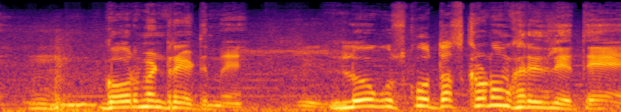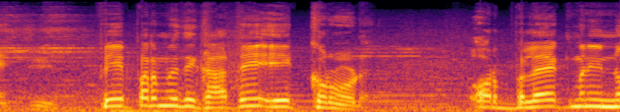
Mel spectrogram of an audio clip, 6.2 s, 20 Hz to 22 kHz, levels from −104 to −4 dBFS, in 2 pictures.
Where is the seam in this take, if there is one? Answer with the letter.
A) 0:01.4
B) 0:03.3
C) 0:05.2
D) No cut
D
